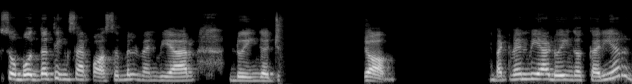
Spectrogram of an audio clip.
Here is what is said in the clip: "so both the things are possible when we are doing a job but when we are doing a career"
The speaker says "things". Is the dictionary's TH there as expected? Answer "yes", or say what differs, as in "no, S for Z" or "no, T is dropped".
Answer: no, T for TH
